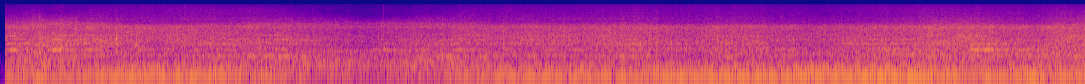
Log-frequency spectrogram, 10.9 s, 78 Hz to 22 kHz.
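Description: John Deere 2038R compact tractor's three-cylinder diesel engine running steadily with a low hum as the tractor drives over the gravel. It dips a little a few seconds in as the tractor moves off, and grows louder toward the end as it comes back close.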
